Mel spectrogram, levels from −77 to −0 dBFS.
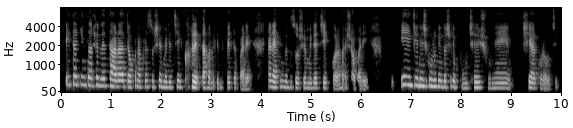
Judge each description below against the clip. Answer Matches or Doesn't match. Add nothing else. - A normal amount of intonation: Matches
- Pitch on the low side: Doesn't match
